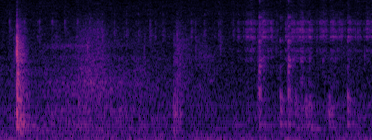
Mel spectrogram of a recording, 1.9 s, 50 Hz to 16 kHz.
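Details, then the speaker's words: Sanyo VCR-6100 Betacord Beta VCR, long unused, struggling to power up: faint irregular ticks and crackles of electrical arcing from a bad connection, dirty switches suspected, owner thinks the timer switch rather than the power switch. "still have a bad connection somewhere it's arcing these switches are dirty it's having troubles powering up there's an arc somewhere you can hear it"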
